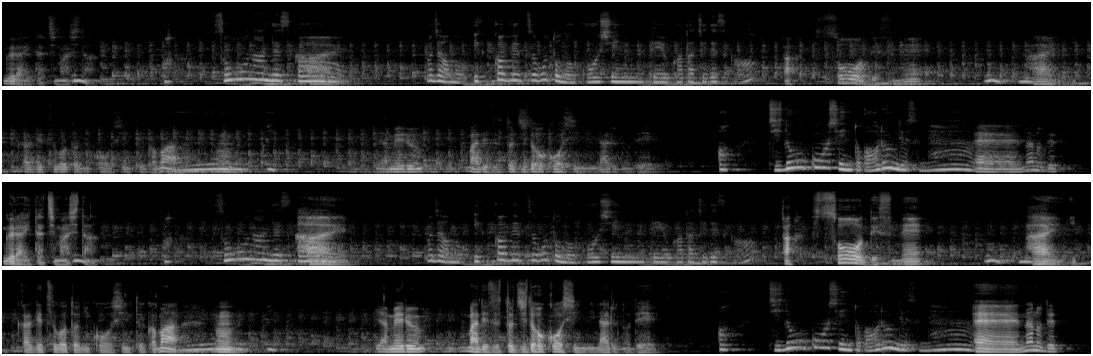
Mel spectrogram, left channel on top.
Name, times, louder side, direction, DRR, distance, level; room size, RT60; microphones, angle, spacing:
voice 1, 0.0-0.9 2.9-3.5 7.8-9.2 10.2-10.6 11.1-13.4 14.6-17.4 20.6-21.4, right 8 dB, 70° right, 0.3 m, -28 dB
sound 1, 1.0-17.9, left 1 dB, 40° left, 1.7 m, -44 dB
voice 2, 2.2-3.4 4.2-7.5 9.8-10.4 12.6-13.6 18.0-18.2 18.6-20.7, left 1 dB, 15° left, 0.4 m, -30 dB
7.8 x 3.1 x 4.2 m
head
